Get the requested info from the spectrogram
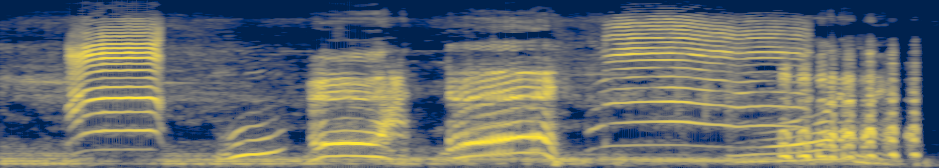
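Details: Newborn lambs, one day old, in a village: a run of five loud, wavering bleats, some high and quavering, others lower and nasal, each lasting about half a second with short gaps between them.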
